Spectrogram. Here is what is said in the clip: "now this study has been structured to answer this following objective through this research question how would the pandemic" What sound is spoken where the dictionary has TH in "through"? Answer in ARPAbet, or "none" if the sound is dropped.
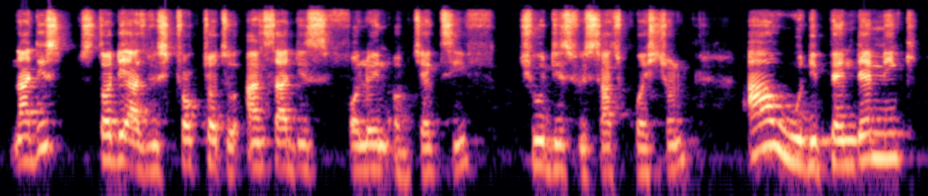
T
